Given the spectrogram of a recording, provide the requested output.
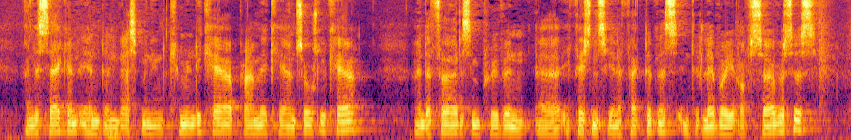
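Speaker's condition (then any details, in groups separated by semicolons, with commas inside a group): No condition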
